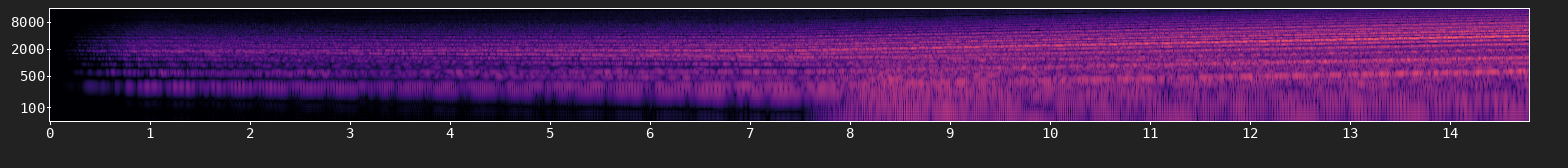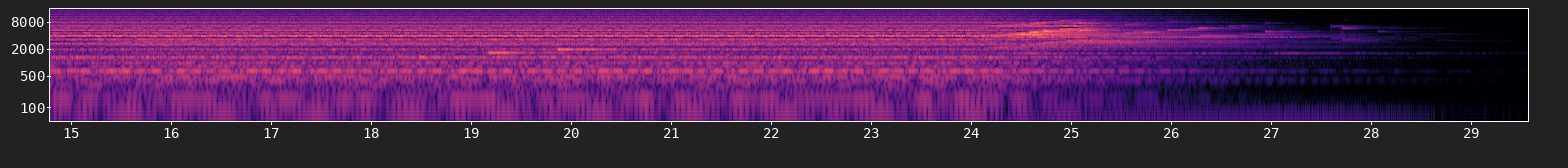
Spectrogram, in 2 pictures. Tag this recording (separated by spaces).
cinematic compositing movie start film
